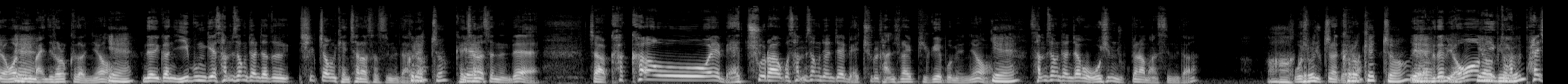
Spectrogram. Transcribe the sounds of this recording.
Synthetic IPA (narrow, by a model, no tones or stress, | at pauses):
jʌŋʌbiimaɲidɯɾʌɾʌk͈ʌdʌɲoekɯndeik͈anibunɡesʰamsʰʌŋd͡ʑʌnd͡ʑadoɕʰiɭt͡ɕ͈ʌɡɯnke̞nt͡ɕʰanas͈ʌs͈ɯmɲida̰ɾet͡ɕokent͡ɕʰanas͈ʌnːɯnde̞̰ | t͡ɕakʰakʰaoe̞me̞t͡ɕʰuɾɦaɡosʰams̬ʰʌŋd͡ʑʌnd͡ʑaeme̞̰t͡ɕʰuɾɯɭtansʰunɦaɡepiɡuɦe̞bomjʌ̰ɲo̰jsʰamsʰʌŋd͡ʑʌnd͡ʑaɡaoɕ̬ʰibɲuk̚p͈jʌnɦama̰ns͈ɯmɲida̰ | oɕʰimɲukjʌnadeokʰet͡ɕ͈oje̞kɯdamemjʌŋʌbipʰaɭ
